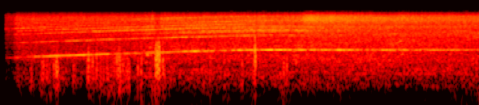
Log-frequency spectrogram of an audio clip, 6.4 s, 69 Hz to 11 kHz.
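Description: NEWAG Impuls 31WE electric multiple unit pulling away from a station, its traction drive giving a whine that rises in pitch as the train gathers speed and then levels off about four seconds in. A few short knocks sound in the first few seconds.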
